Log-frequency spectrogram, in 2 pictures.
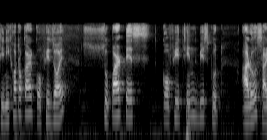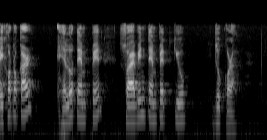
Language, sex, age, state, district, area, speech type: Assamese, male, 30-45, Assam, Jorhat, urban, read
